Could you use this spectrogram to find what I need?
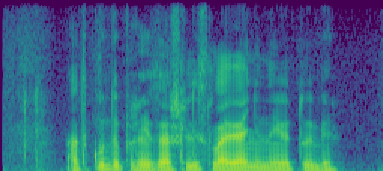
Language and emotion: Russian, neutral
